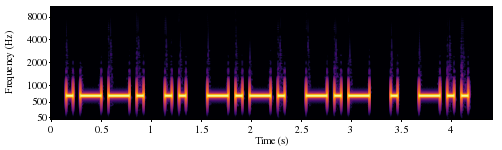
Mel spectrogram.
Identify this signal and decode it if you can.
Morse code, heard as a keyed tone, about 17 wpm, 700 Hz. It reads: PICKED
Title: Pangram Challenge v2 - 17wpm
